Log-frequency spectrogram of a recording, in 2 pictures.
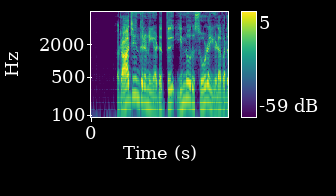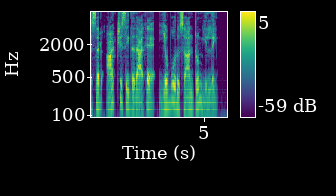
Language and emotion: Tamil, neutral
